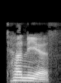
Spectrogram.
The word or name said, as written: tonnies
